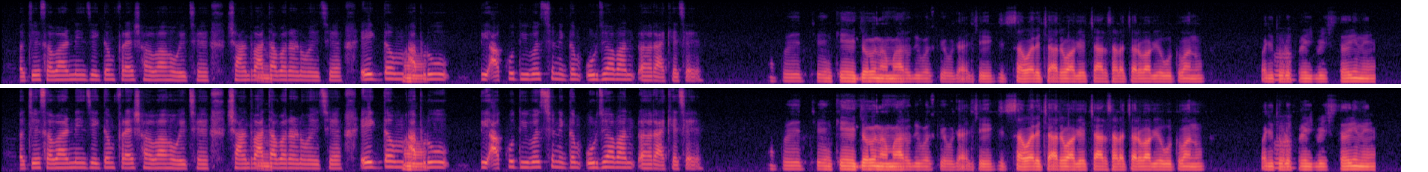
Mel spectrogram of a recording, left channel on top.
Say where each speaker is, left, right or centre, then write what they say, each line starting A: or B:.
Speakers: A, on the right; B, on the right.
A: જે સવારની જે એકદમ ફ્રેશ હવા હોય છે શાંત
B: હમ
A: વાતતા વાતાવરણ હોય છે એકદમ
B: હા
A: આપણું આખો દિવસ છે ને એકદમ ઉર્જાવાન રાખે છે.
B: હા તો એજ છે કે જો ને મારો દિવસ કેવો જાય છે સવારે ચાર વાગે ચાર સાડા ચાર વાગે ઉઠવાનું પછી
A: હમ
B: થોડો ફ્રિશ બિશ થઈ ને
